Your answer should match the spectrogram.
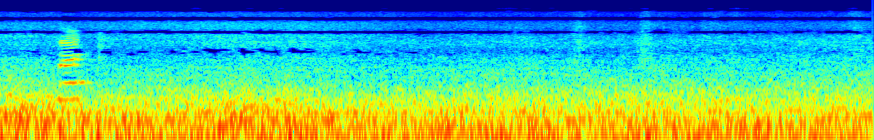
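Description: Steady low rumble of ocean surf, with wind buffeting the microphone.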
